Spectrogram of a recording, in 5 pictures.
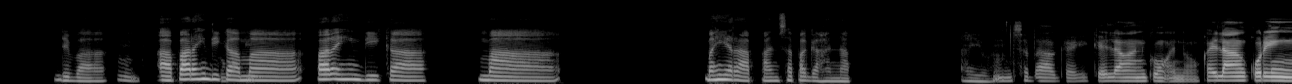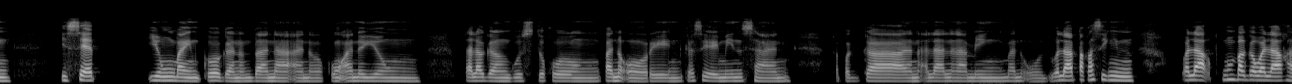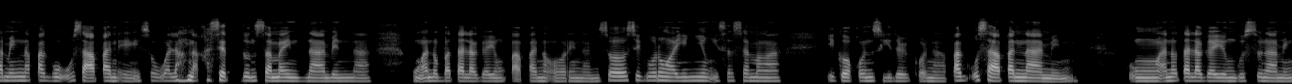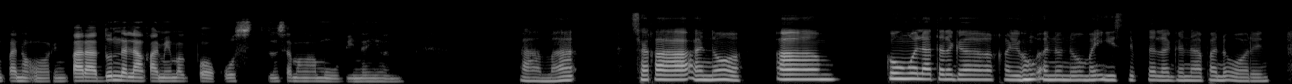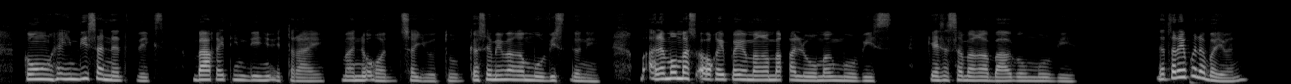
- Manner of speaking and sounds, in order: tongue click; laughing while speaking: "walang naka-set"; tapping; snort
- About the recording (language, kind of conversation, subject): Filipino, advice, Paano ako pipili ng palabas kapag napakarami ng pagpipilian?
- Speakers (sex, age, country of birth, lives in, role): female, 30-34, Philippines, Philippines, user; female, 35-39, Philippines, Philippines, advisor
